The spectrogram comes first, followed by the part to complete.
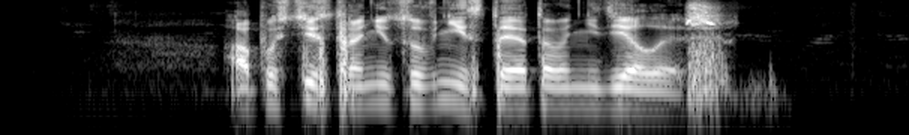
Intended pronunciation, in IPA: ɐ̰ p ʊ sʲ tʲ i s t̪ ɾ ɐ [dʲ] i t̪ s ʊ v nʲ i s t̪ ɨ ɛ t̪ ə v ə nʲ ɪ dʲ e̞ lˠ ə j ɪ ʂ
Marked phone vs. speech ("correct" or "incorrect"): incorrect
